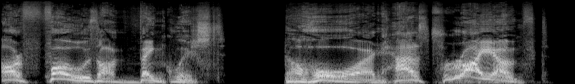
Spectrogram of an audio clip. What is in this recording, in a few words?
Male Orc Loss; Orgrim; Uther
